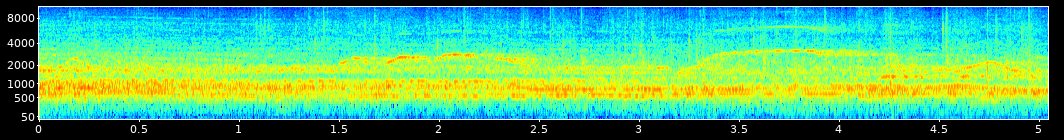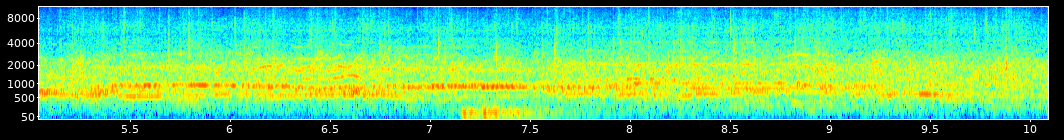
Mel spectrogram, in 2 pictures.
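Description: A church congregation claps and cheers steadily throughout, a moderate and even wash of applause with scattered whoops and voices rising above it.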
